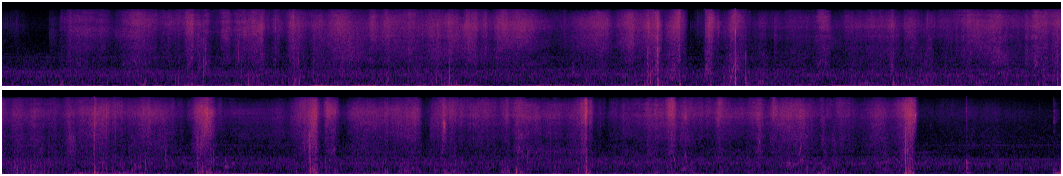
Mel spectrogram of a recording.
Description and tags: PVC stroking
Hands stroking a canvas/PVC coat.
Stroking, original, Canvas, Synthetic, unusual, Strange, weird, PVC, Material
